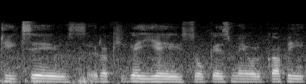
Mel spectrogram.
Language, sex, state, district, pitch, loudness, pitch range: Hindi, male, Gujarat, Gandhinagar, 130 Hz, -16 LUFS, 125-135 Hz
